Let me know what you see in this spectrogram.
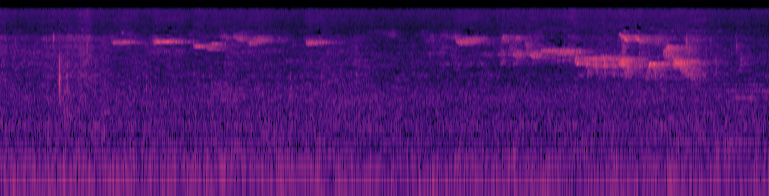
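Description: Small birds chirping: short high calls in the first few seconds, then a louder run of chirps about five to seven seconds in, over a steady low outdoor background hum.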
